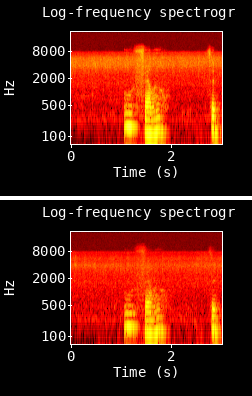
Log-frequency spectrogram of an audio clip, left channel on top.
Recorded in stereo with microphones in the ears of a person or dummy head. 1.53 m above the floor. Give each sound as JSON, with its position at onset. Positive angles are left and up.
{"t": 1.1, "sound": "a woman speaking", "side_deg": 70, "distance_m": 1.0}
